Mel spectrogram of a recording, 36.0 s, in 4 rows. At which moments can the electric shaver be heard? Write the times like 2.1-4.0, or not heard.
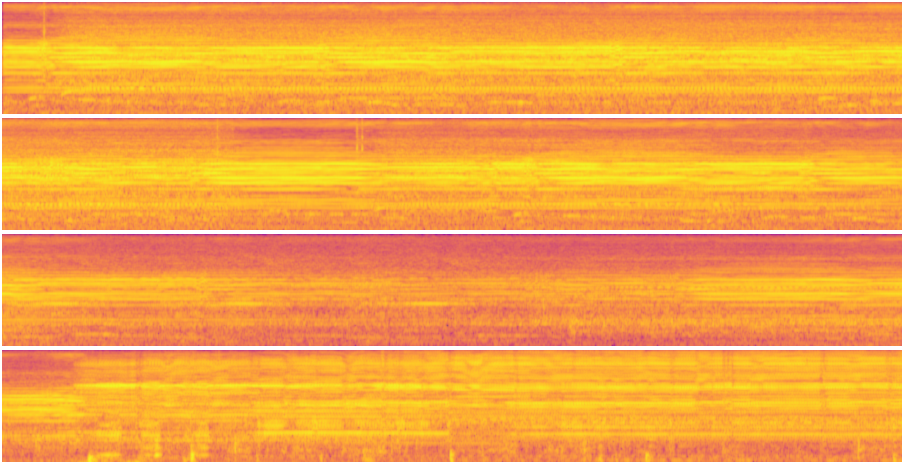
0.0-35.9.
